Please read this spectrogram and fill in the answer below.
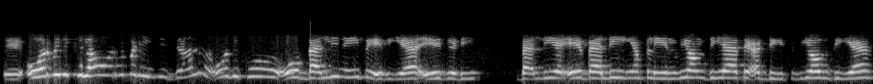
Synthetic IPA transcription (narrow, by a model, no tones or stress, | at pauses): t̪eːʔoːɾbiːlɪkʰːilaːoːɾbiːbəɽĩt͡ʃiːd͡ʒãːnoːd̪ɪkʰːoːoːbɛːlːiːnəĩːpeːd̪iːɛːeːd͡ʒeːɽiː | bɛːliːɛːʔeːbɛːliːɪjãːpleːnʋiːaːʊnd̪iːɛːt̪eːəɖiːʈʋiːãːʊnd̪iːɛː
